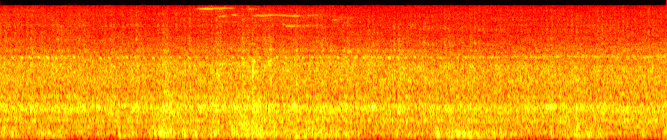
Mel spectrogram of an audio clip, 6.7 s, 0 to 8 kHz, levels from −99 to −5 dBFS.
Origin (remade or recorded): recorded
